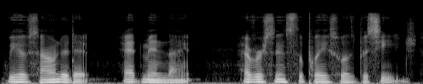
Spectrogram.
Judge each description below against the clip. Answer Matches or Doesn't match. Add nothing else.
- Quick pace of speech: Doesn't match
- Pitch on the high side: Doesn't match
